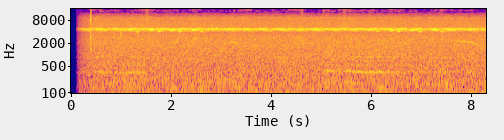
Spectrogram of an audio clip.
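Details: Cricket singing at night by a hole in the ground: a steady, high-pitched continuous trill with faint rapid pulsing holds unbroken through the whole stretch, over a soft low background hiss of night ambience.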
